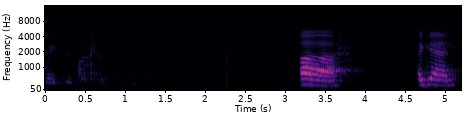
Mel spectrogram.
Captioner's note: audience laughs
